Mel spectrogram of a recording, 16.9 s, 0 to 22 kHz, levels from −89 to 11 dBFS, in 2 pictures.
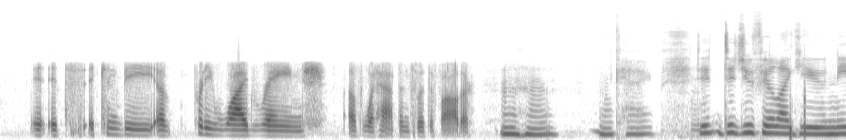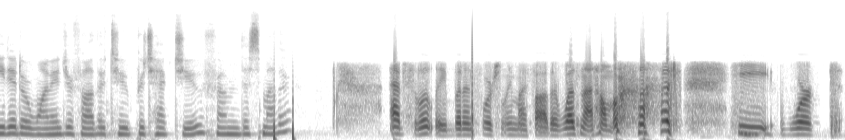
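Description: Loud pops cut through the audio, double at 7.90–8.07 s and 11.20–11.41 s, single at 13.18–13.20 s. They stand well above the sound. Likely voltage pulses from a switch, plug or static.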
